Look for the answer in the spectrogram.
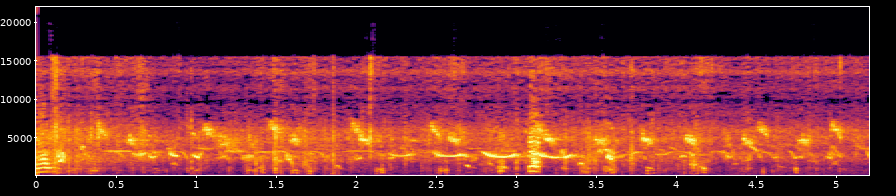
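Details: Flock of pet chickens being raised, giving overlapping high chirps and soft clucks in a continuous busy chorus, peaks every second or so.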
